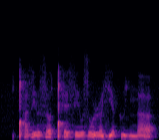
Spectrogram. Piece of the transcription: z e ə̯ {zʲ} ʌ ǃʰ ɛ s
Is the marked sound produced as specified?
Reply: no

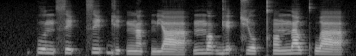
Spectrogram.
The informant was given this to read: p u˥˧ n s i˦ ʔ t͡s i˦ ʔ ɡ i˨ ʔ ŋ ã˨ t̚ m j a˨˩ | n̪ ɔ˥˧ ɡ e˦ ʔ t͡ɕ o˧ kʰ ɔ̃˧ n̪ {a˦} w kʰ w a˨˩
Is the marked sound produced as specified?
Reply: yes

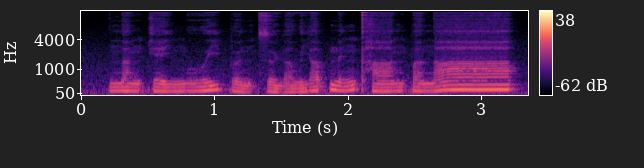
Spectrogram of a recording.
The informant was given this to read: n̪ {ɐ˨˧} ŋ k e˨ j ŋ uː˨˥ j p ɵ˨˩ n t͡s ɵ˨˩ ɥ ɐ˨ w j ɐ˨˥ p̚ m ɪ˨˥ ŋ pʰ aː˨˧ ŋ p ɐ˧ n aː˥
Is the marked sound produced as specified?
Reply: no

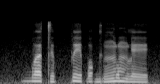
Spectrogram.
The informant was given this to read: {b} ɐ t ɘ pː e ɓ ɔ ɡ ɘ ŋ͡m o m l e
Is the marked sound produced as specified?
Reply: yes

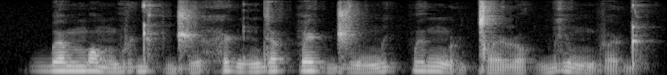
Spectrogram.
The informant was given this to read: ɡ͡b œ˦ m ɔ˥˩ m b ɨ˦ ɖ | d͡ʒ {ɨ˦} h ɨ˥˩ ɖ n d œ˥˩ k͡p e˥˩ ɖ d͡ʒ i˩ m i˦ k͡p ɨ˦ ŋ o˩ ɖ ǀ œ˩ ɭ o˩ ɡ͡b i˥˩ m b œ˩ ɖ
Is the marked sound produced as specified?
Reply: no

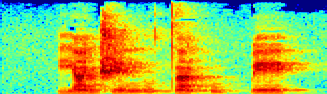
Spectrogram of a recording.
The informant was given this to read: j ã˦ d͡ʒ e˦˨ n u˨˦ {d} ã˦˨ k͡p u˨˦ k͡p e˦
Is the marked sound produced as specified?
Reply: no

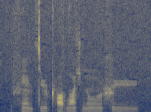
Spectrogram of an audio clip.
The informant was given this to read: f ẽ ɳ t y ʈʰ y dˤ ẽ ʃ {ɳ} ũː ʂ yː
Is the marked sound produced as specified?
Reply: no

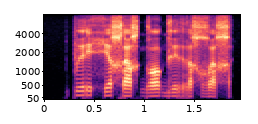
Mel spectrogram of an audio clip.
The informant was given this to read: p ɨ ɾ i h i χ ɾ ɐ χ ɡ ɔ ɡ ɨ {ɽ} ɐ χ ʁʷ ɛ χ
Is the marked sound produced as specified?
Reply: no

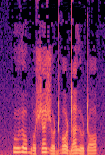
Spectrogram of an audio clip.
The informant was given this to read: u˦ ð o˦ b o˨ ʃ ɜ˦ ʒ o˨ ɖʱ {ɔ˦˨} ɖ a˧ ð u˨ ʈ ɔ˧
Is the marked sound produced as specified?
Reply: yes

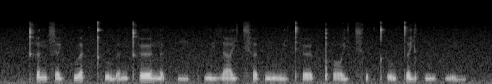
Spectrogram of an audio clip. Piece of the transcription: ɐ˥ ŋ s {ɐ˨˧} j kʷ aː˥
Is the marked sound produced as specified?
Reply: no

